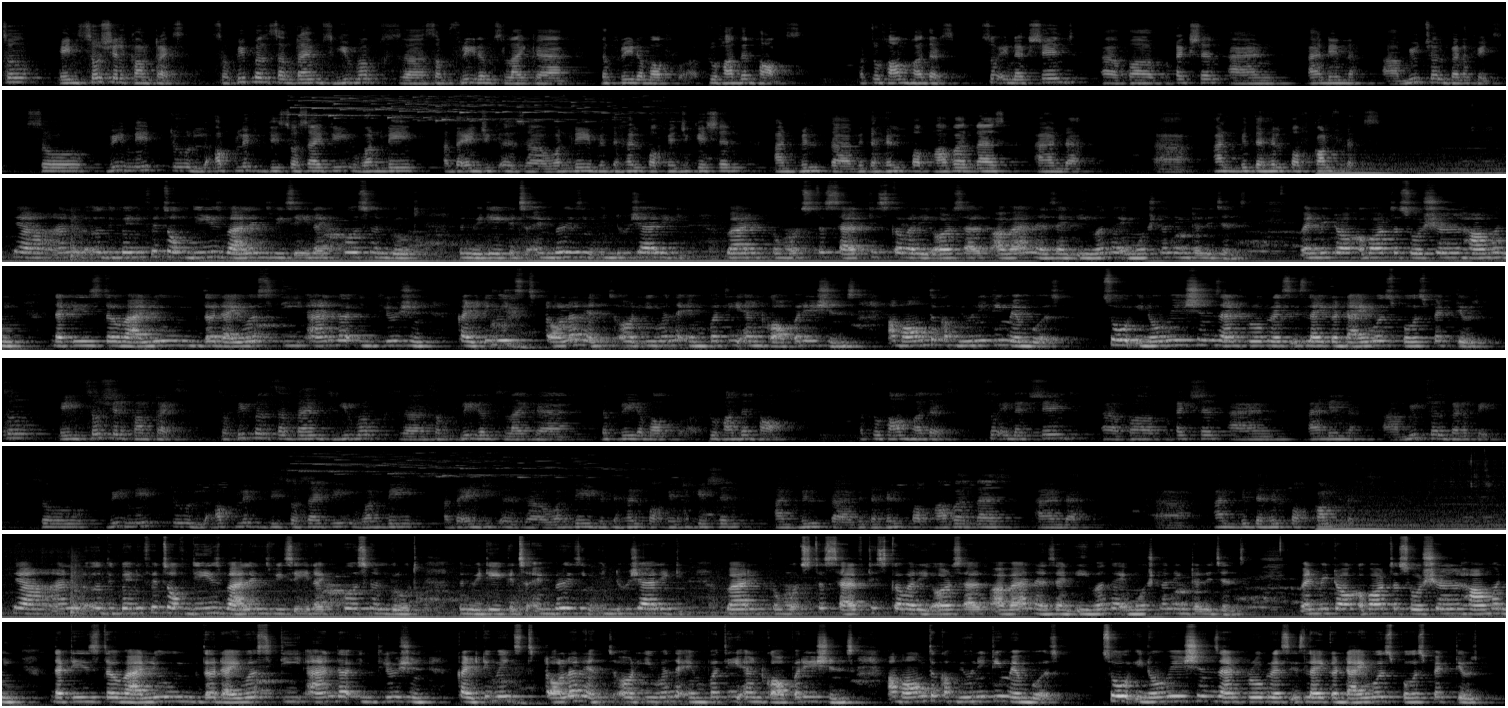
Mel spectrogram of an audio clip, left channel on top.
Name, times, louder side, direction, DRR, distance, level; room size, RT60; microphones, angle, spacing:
voice 1, 0.0-8.0 8.6-9.5 9.8-12.8 13.1-15.0 15.3-25.1 25.4-25.9 26.6-28.8 50.0-50.5, left 5 dB, 75° left, 0.7 m, -40 dB
Chime, 17.9-22.1, left 7 dB, 60° left, 1.4 m, -46 dB
sound 1, 28.2-44.8, right 3 dB, 35° right, 0.4 m, -44 dB
voice 2, 30.2-50.3 50.6-55.7 56.1-59.9, right 4 dB, 70° right, 0.9 m, -29 dB
11.5 x 5.8 x 4.9 m
head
